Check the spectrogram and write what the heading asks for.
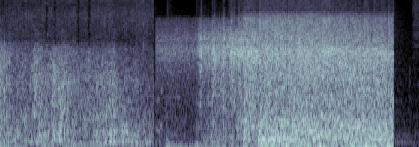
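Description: Thunderstorm: thunder rumbling over steady rain. About a second and a half in it changes to a louder, steady rain hiss, which cuts off abruptly near the end.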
